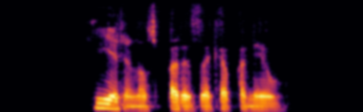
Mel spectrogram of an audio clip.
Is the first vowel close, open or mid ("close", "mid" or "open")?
close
